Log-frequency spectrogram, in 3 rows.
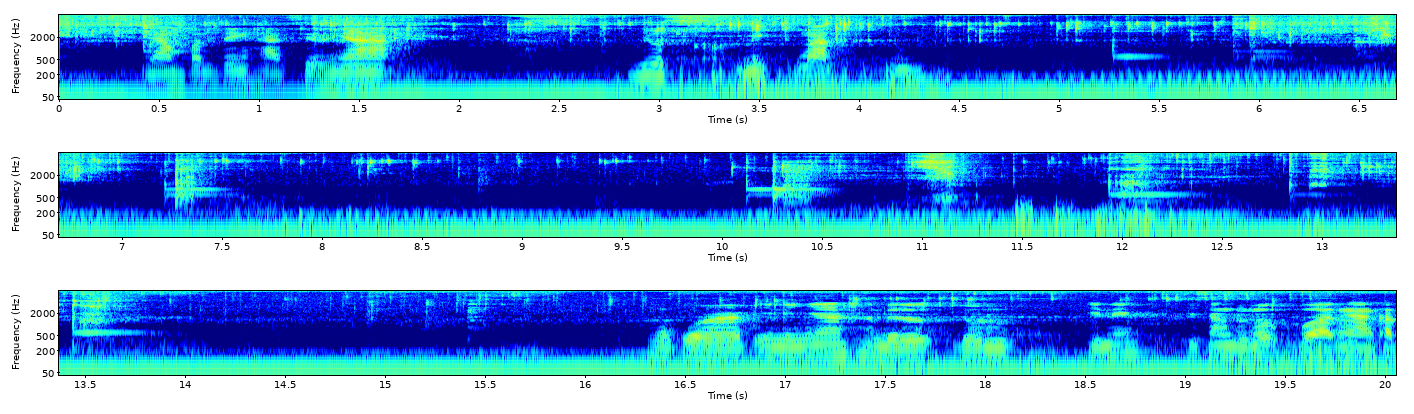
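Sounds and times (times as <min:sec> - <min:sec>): metal spatula scraping a wok: 0:00.0 - 0:03.4, 0:05.2 - 0:07.6, 0:10.1 - 0:14.0
tofu frying in hot oil: 0:00.0 - 0:20.0.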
